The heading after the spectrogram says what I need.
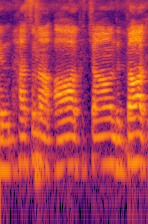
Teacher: हंसना हमारा नाक और मुंह दोनों का प्रयोग होता है, तो इससे जो हमारा जो वर्ण जो बनेगा वहां पे हम लोग चंद्र बिंदु लगाएंगे।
